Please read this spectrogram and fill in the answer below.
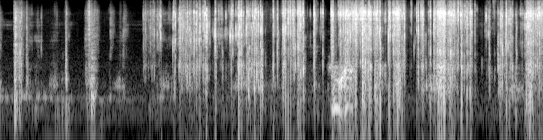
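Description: Foil baseball card pack wrapper being torn open and crinkled by hand: a few light rustles and clicks at first, then dense, loud crinkling from about three seconds in.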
